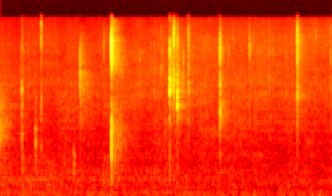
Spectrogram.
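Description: Diced ham frying on a hot steel flat-top griddle, fat crackling with scattered sharp pops. Near the end a spoonful of butter goes onto the griddle and the sizzle grows louder.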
